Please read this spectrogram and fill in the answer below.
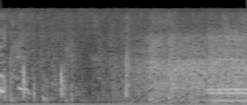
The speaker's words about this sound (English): The boat left the dock early that morning.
